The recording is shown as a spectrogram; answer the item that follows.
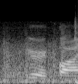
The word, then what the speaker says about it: Iroquois: on let's go go ahead and close these you're car is how you pronounce the aircock iroquois station would you call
